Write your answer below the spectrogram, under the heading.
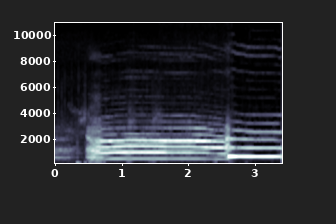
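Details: Female basenji yodelling: one clear, steady tonal howl held evenly for about two seconds, then stepping abruptly to a slightly higher note that continues smoothly, after a few faint clicks at the start.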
